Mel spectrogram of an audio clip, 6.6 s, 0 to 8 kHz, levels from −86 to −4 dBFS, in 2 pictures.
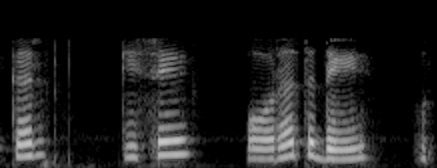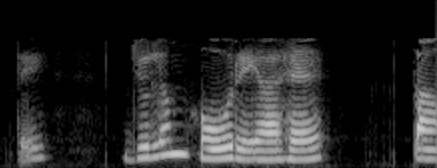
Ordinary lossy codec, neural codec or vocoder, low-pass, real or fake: AAC, 16 kbps; vocoder, 44.1 kHz, 80 mel bands, Vocos; 7.2 kHz; fake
